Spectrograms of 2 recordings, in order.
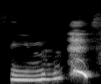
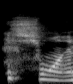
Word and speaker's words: Sean: exactly how I pronounce I would pronounce it scen like C with an N scen why would you do that like Shan it's an Irish thing isn't it I think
